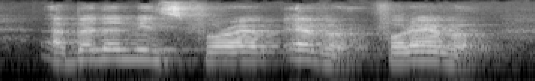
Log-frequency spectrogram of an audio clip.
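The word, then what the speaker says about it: أبدا: Abadan. Abadan means forever, forever.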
